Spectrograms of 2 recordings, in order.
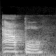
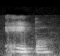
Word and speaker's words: apple: there would be um Apple I think you said a APLE that like that would be more like a long a sound so the short a sound is the beginning a apple okay yeah good okay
